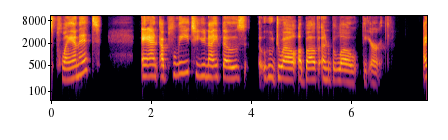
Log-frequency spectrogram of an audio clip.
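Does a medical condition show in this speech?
No.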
